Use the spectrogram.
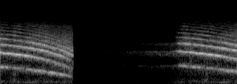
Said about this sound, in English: And that strange noise is the sound of the unsacking siren, because we signalled the sacking siren, its very different counterpart, its brother siren.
